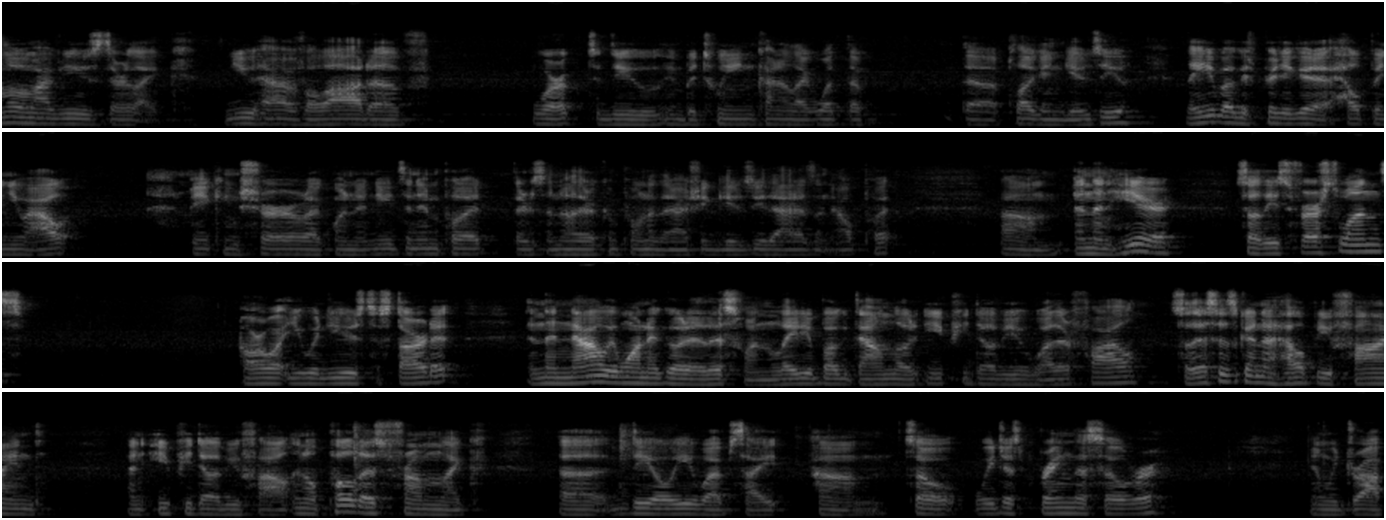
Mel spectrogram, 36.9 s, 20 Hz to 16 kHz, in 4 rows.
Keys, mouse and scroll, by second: 34.9-36.3 scroll down 1, 36.3 click.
